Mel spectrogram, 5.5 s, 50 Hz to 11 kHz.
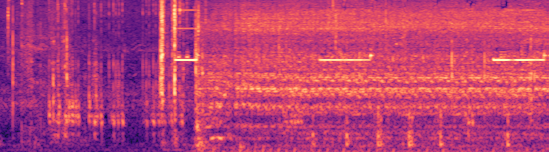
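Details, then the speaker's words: R32 Nissan Skyline that won't start after a 93-octane fill-up suspected to contain water; tank emptied and refilled. Steady cranking at about three turns a second never fires. Owner suspects the fuel pump. "Yeah, nothing. I got nothing. So, yeah, that's what's wrong with the SKYLINE."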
